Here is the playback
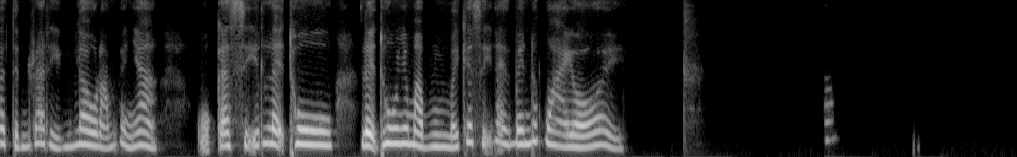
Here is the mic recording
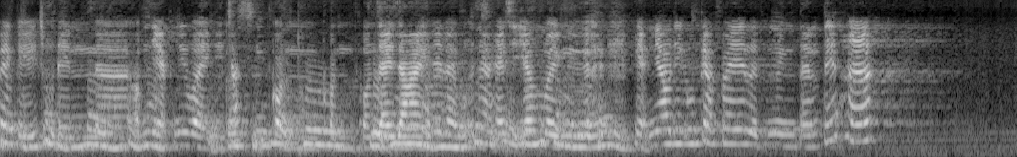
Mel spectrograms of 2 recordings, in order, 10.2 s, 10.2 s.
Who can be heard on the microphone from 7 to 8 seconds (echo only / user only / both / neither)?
user only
